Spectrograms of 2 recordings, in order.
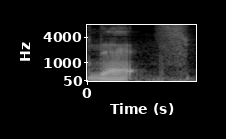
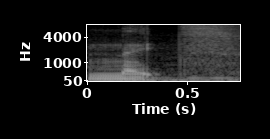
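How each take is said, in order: First: The vowel sounds like the one in 'bet'. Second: The vowel sounds like the one in 'bait'. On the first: This is what many other people call them. "a lot of people would refer to them as nets" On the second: This is what the speaker has always called them. "I've always called them nates"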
